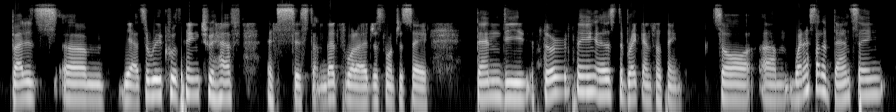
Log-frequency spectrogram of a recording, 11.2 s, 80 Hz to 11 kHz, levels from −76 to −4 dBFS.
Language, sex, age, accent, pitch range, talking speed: English, male, 20-39, German, 135-165 Hz, 180 wpm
